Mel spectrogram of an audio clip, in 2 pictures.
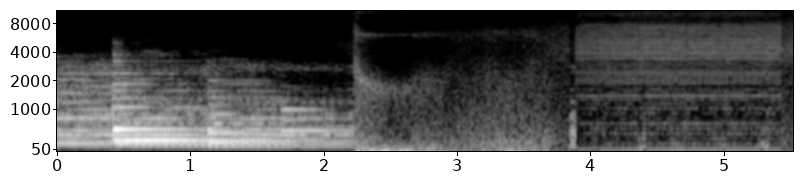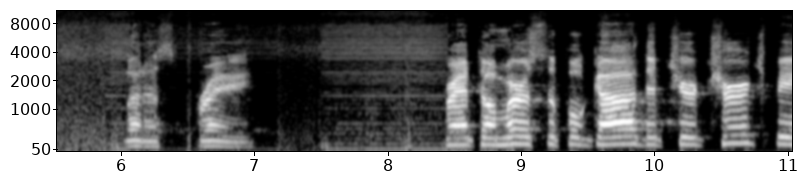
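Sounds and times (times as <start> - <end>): electrical buzz and hiss: 2.2 - 8.6.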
